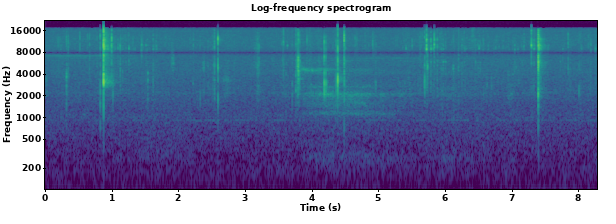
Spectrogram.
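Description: Rubber boot being worked by hand onto a small plastic door courtesy-light switch: a few light clicks and a soft rubbing of rubber on plastic. One click comes about a second in, a short cluster around four seconds in, and another near the end.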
